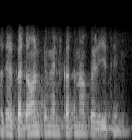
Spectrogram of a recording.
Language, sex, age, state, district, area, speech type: Maithili, male, 18-30, Bihar, Begusarai, urban, conversation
